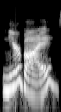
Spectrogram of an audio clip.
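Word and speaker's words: Nrby: It's nearby, so it's spelled NRBI, and I was You don't even want to hear what I thought it said.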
